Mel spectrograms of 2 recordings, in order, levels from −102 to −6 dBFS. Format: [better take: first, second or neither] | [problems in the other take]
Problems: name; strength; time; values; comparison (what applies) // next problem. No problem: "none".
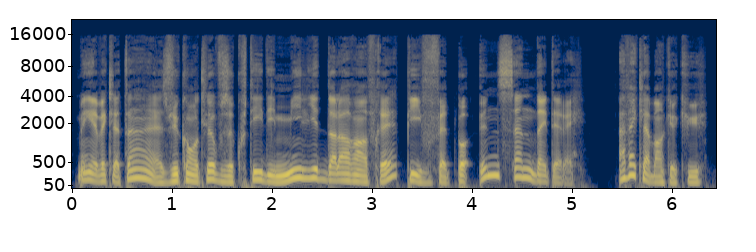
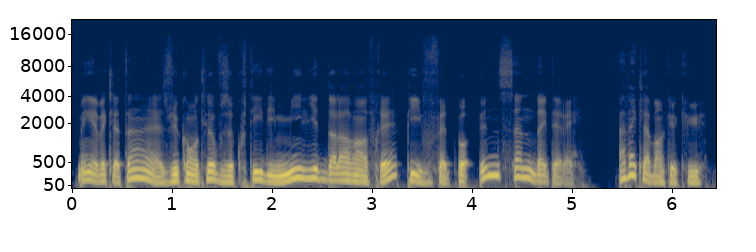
first | muffled; very; fading above 1 kHz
